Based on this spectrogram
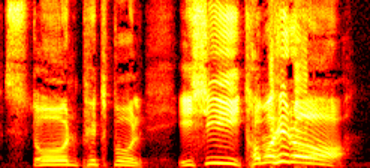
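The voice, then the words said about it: Japanese announcer voice. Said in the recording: “do the Japanese announcer voice”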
